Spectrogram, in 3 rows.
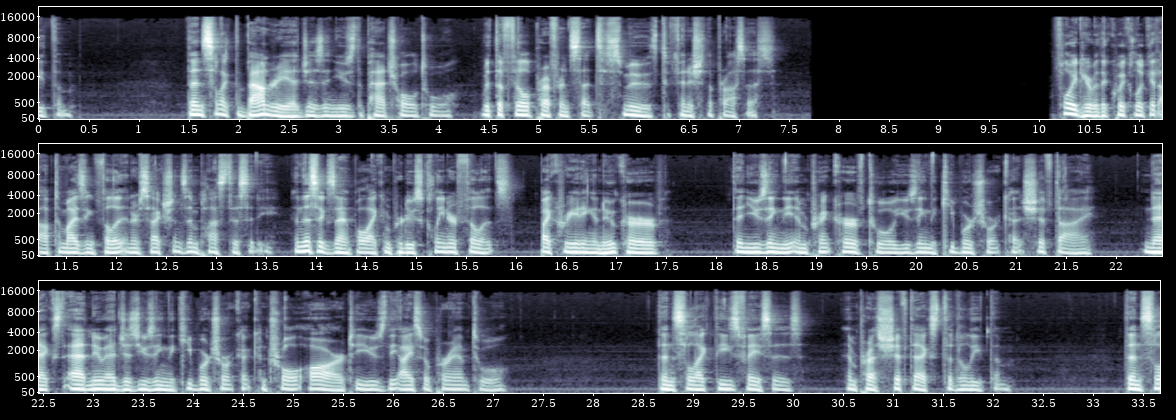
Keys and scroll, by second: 0.1 shift+x, 18.8 shift+i, 24.1 ctrl+r, 30.9 shift+x.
